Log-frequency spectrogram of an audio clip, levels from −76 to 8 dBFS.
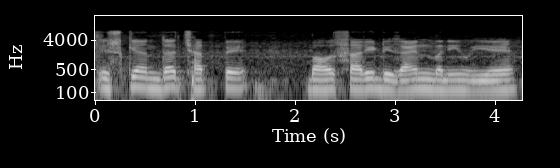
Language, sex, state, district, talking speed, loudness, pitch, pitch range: Hindi, male, Uttar Pradesh, Lucknow, 140 wpm, -17 LUFS, 130 Hz, 125-140 Hz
